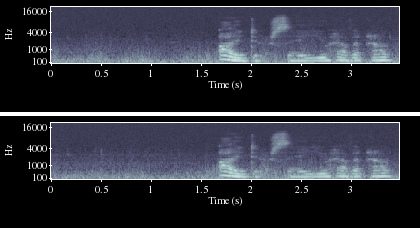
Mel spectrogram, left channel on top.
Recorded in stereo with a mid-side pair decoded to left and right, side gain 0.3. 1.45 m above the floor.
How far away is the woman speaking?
About 1.5 m.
